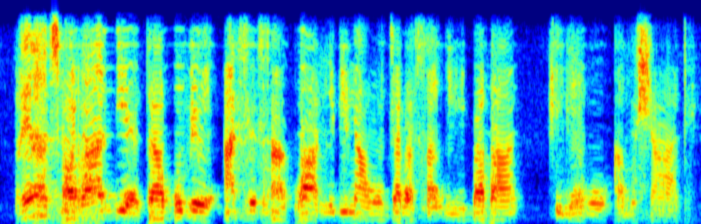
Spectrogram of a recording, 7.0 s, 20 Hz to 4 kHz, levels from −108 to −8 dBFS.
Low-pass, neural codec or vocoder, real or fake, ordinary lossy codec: 3.6 kHz; codec, 44.1 kHz, 1.7 kbps, Pupu-Codec; fake; none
